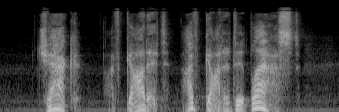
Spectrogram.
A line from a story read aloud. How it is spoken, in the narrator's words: he whispered excitedly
